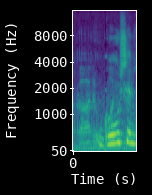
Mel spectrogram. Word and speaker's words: Goshen: Goshen произносится Goshen, Нью-Йорк, 10924, Соединенные Штаты Америки.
